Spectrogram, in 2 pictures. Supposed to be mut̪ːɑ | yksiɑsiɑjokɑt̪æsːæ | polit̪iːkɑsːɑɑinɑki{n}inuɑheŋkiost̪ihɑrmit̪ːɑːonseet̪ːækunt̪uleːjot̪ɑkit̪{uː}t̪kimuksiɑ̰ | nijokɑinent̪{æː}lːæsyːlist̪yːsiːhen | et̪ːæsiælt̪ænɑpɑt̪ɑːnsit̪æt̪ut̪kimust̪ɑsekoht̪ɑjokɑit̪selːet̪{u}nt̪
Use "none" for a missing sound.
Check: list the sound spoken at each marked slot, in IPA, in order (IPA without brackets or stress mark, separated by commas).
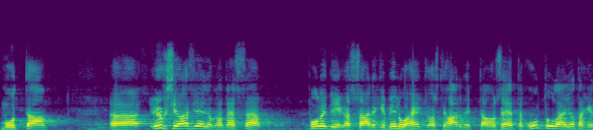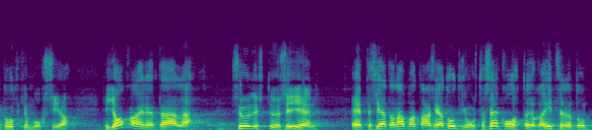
m, u, æː, u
